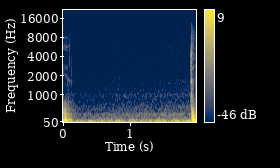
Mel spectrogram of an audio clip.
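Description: A man's accented voice in a sit-down interview: one word at the start and another at the very end. Between them is a pause of about a second and a half in which only a low steady hum is heard.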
